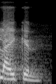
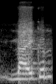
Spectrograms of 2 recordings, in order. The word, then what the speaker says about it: lichen: लाइकन H is silent. It is called lichen. हाँ, लाइकन plant से बनाया गया है.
